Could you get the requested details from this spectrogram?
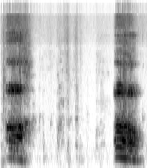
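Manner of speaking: ordinary delivery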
